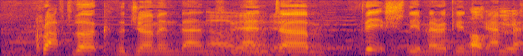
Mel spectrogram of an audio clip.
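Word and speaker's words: Phish: Kraftwerk, the German band, and Fish, the American jam band. P-H-I-S-H? P-H-I-S-H, like Yeah. the animal fish, but it's spelled differently Yeah, in a very weird way.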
